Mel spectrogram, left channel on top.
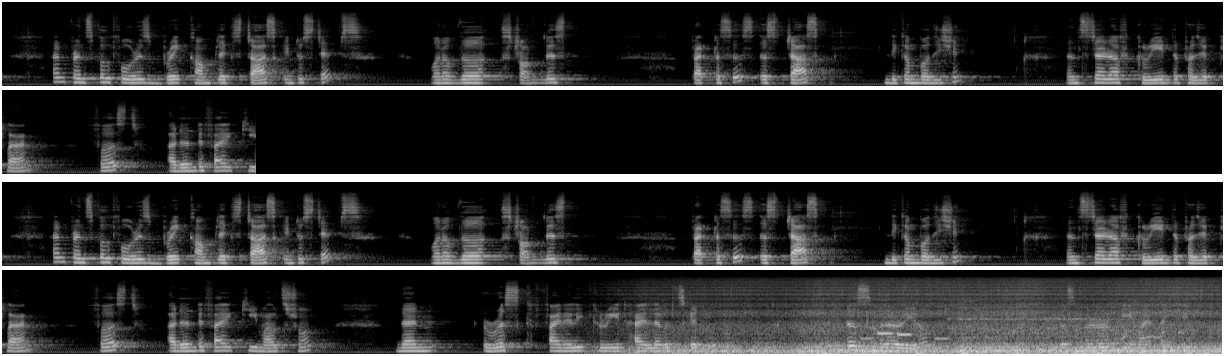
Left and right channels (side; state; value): left; drops out; at 14.8 s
